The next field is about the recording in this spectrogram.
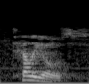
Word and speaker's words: teleios: Now, the word perfect here is the Greek word teleios, and it's spelled T-E-L-E-I-O-S.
